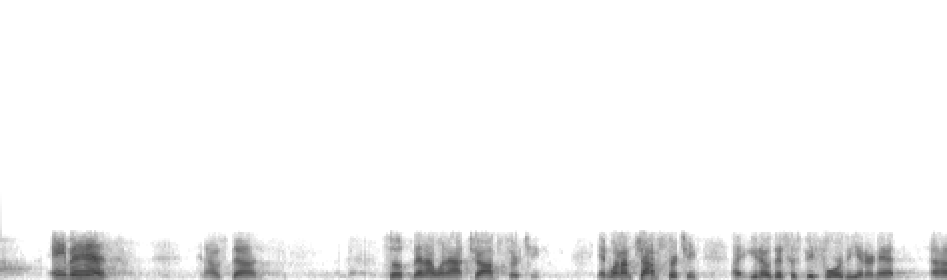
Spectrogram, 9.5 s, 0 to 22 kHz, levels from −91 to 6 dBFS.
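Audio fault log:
Throughout, G.723.1 codec: heavy damage that fits a 6.3 kbit/s telephony coder. Nothing gets through above 3.7 kHz, and the band sits around 300 Hz to 3.4 kHz, so it's muffled. The slow-updating voice model leaves it hoarse and smears the consonants.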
